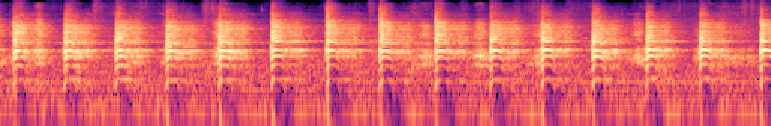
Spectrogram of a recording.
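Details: Hungry female Egyptian goose calling at the back door in the morning once the house lights come on, a rapid, even series of rasping honks, nearly three per second.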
